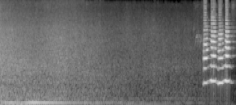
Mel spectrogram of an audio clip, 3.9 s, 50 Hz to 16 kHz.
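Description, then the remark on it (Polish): A quick run of about four loud, nasal honks from the horn of an old red bicycle, its frame about 40-odd years old, sounds right at the end, after a few seconds of steady, rushing background noise with no talking. “Ma tu taką fajną trąbkę.”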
